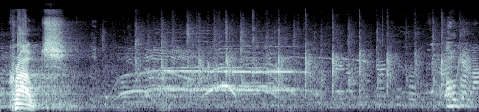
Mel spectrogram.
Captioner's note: audience applauding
